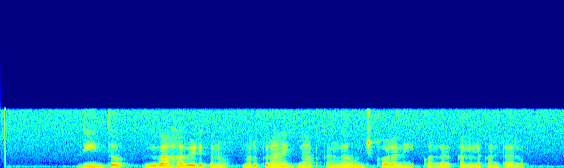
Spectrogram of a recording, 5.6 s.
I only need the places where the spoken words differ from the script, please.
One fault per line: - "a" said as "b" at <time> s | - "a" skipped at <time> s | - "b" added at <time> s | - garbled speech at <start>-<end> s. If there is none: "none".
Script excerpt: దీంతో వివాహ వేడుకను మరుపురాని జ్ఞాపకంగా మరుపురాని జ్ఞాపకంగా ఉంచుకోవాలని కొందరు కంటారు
- "మరుపురాని జ్ఞాపకంగా" skipped at 3.5 s
- "కలలు" added at 4.6 s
